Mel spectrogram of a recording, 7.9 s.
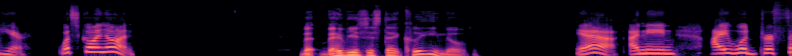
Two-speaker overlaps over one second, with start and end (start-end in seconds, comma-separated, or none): none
